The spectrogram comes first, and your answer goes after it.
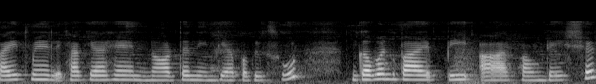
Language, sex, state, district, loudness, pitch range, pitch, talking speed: Hindi, female, Uttar Pradesh, Jyotiba Phule Nagar, -20 LUFS, 195-220 Hz, 210 Hz, 140 wpm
